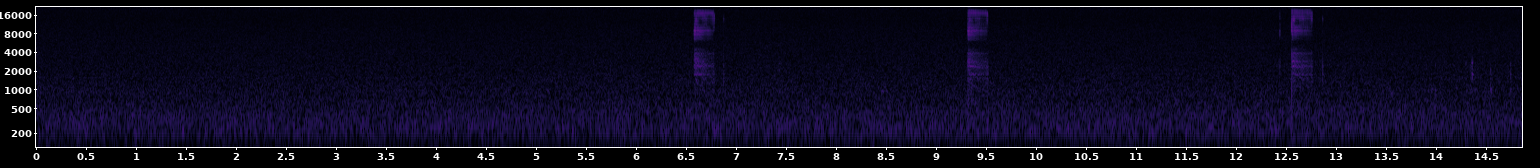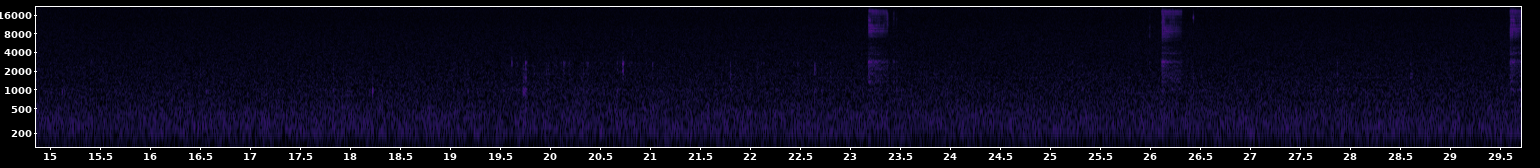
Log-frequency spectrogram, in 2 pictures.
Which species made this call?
Isophya modestior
